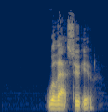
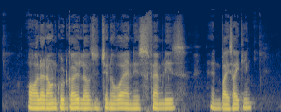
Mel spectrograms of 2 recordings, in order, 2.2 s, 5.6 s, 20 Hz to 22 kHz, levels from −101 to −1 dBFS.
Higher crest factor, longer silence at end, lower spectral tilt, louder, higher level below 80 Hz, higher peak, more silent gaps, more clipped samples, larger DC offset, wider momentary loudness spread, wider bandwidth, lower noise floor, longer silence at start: about the same, 20 dB vs 16 dB; second, 0.35 s vs 0.6 s; second, -5.5 dB/octave vs -7.5 dB/octave; about the same, -19 LUFS vs -20 LUFS; second, -62 dBFS vs -54 dBFS; about the same, -2 dBFS vs -4 dBFS; neither; neither; neither; about the same, 13 LU vs 11 LU; about the same, 12 kHz vs 11 kHz; first, -89 dBFS vs -63 dBFS; first, 0.95 s vs 0.55 s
